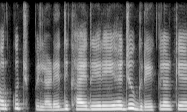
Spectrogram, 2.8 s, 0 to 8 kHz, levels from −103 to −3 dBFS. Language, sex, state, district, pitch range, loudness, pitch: Hindi, female, Chhattisgarh, Jashpur, 225-260 Hz, -16 LUFS, 245 Hz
